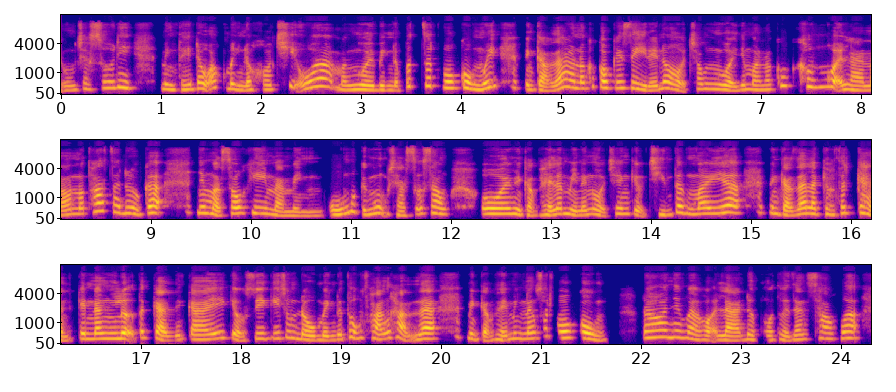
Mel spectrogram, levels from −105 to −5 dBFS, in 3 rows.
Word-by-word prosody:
uống 190 +2 -8
trà 245 +3 -9
sữa 290 +6 -4
đi, 305 -2 +2 0.3
mình 230 -2 -1
thấy 220 +1 -2
đầu 265 +3 +1
óc 295 +2 -2
mình 240 -5 -1
nó 195 - 0
khó 220 +1 -6
chịu 380 - -3
á, 360 0 +4
mà 205 - -5
người 215 -1 +3
mình 200 0 -2
nó 190 - -4
bứt 360 - -4
rứt 390 0 +1
vô 295 -1 +5
cùng 255 -7 +4
ấy. 320 +9 +2 0.3
Mình 215 - -2
cảm 195 -4 0
giác 335 - +2
là 320 - +2
nó 275 -2 +1
cứ 340 - -9
có 300 -2 +5
cái 290 0 -3
gì 270 -8 -1
đấy 190 0 -2
nó 290 - +3
ở 220 -6 -1
trong 245 0 -6
người 200 -5 +2
nhưng 215 +1 -4
mà 210 - -2
nó 215 +1 -5
cứ 400 - -1
không, 345 -2 -1
gọi 320 -2 +4
là, 205 -3 -1
nó 200 +3 0
nó 250 +1 -2
thoát 380 +4 +2
ra 315 - 0
được 275 -5 -1
á. 295 -2 +6 0.3
Nhưng 295 -2 0
mà 195 - +3
sau 270 +9 +3
khi 275 -1 -4
mà 205 -6 -2
mình 170 -1 -8
uống 220 +6 +1
một 355 - -1
cái 215 - -3
ngụm 275 +2 0
trà 205 -5 -5
sữa 180 +5 -5
xong, 270 -1 0 0.3
ôi, 255 0 +6
mình 240 -3 +1
cảm 200 -3 -3
thấy 200 -1 0
là 250 +2 +2
mình 225 -6 -1
đang 200 +3 -3
ở 225 - 0
trên, 255 -2 -4
kiểu, - - -3
9 215 -1 -5
tầng 280 -4 +2
mây 265 +2 +1
á! 315 -1 +5 0.3
Mình 275 - -3
cảm 200 -3 +2
giác 255 +3 +4
là, 260 - +3
kiểu, 250 -2 -6
rất 285 - -2
cả 295 - +1
những 180 - -11
cái 250 - +3
năng 255 +1 +2
lượng, 265 0 +7
tất 300 - -2
cả 200 - +6
những 205 - -7
cái, 230 +6 +1
kiểu, 175 - +1
suy 260 +8 -4
nghĩ 270 +1 -7
trong 295 -3 -5
đầu 210 -5 +3
mình 195 -1 -3
nó 225 - -2
thông 300 -3 -1
thoáng 250 -4 +2
hẳn 255 -8 0
ra. 255 +1 +8 0.3
Mình 250 -3 -2
cảm - - -1
thấy 200 -3 -2
mình 260 0 -6
năng 265 +1 0
suất 370 +6 -10
vô 300 0 +4
cùng. 245 -9 +5 0.4
Đó. 315 +2 +2
Nhưng 315 -1 -3
mà, 260 -5 0
gọi 200 -1 -2
là, 195 -2 +2
được 215 +1 -5
một 200 0 -6
thời 200 -4 -5
gian 225 +2 -5
sau 260 0 -4
á, 290 0 +2
250 Hz, 300 wpm, -20 LUFS, 210-290 Hz, 0.4 s, ra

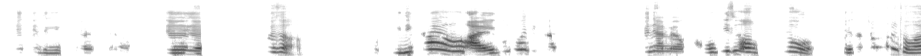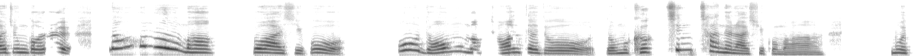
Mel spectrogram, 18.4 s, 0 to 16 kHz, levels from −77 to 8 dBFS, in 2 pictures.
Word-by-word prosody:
되게 475 - -23
능력자였어요. 195 -2 -7 1.3
네 185 - -5
예. - - +6 0.7
그래서. 270 -1 -1 1.0
그니까요. 325 - +5
알고 200 - +6
보니까. 430 +1 -4 1.0
왜냐면 165 - -3
거기서 275 +2 +2 0.3
또 300 - +1 0.3
제가 225 -1 -2
쪼끔 295 +11 -5
도와준 235 - +1
거를 225 -1 0 1.0
너무 415 +7 +7
막 240 -3 +1 0.3
좋아하시고 215 -2 +1 0.5
어 390 +2 +2
너무 255 +9 0
막 225 -4 -4 0.2
저한테도 190 - -2
너무 190 +4 -2
극 255 +4 -1
칭찬을 325 - -1
하시고 175 -2 -4
막 135 -1 -9 0.6
뭐 215 -1 -1
235 Hz, 210 characters per minute, -26 LUFS, 195-295 Hz, 1.3 s, 너무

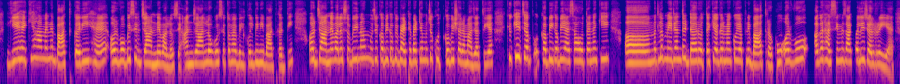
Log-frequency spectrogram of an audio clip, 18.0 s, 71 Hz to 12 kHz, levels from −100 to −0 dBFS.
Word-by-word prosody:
ये 285 +6 +4
है 325 - +6
कि 310 +3 -12
हाँ, 350 -1 +1
मैंने 335 0 -2
बात 235 +1 +2
करी 265 +3 +2
है 250 -1 +2 0.2
और 285 +2 +3
वो 295 +1 +1
भी 310 +3 -3
सिर्फ़ 315 -4 -4
जानने 250 -2 +2
वालों 215 -4 -3
से, 230 +1 -6
अनजान 250 +2 0
लोगों 270 -1 -1
से 275 +1 -8
तो 275 +1 -6
मैं 275 -1 -2
बिल्कुल 250 0 -6
भी 265 +2 -4
नहीं 265 0 -3
बात 215 -2 -1
करती 210 +7 -8 0.3
और 310 +1 +3
जानने 295 0 +6
वालो 310 0 +2
से 310 0 -5
भी 320 +3 0
ना 345 +1 -3
मुझे 320 -2 -6
कभी-कभी 315 0 -2
बैठे-बैठे 285 -1 +2
मुझे 310 +1 -6
ख़ुद 320 -1 -6
को 290 - 0
भी 305 - -2
शर्म 270 -4 -1
आ 240 - +1
जाती 230 +1 -4
है, 250 0 +4 0.3
क्योंकि 360 +3 +5
जब 340 -3 +4 0.2
कभी-कभी 310 +1 +1
ऐसा 295 0 0
होता 295 0 0
है 290 - 0
ना 310 - -3
कि 325 0 0 0.4
अ, 250 - +4 0.5
मतलब 310 +4 -4
मेरे 320 0 +4
अंदर 325 +2 0
डर 290 +1 +3
होता 275 -1 +1
है - - -3
कि 295 - 0
अगर 300 +1 +2
मैं 295 0 0
कोई 305 +1 -2
अपनी 295 0 -1
बात 240 +2 +3
रखूँ 245 +6 -4
और 290 - +1
वो 320 +3 -1 0.2
अगर 310 +5 0
हँसी-मज़ाक 290 0 +1
वाली 300 +2 +2
चल 270 -5 0
रही 240 -4 -2
है, - - -4
290 Hz, 240 wpm, -22 LUFS, 255-310 Hz, 0.5 s, है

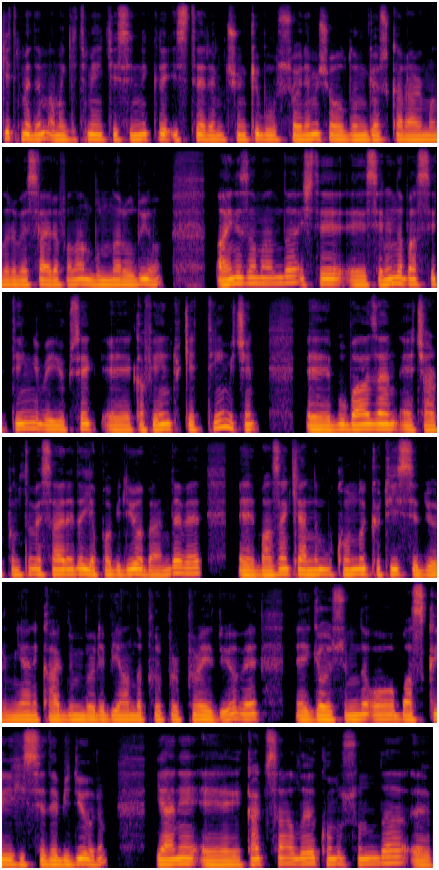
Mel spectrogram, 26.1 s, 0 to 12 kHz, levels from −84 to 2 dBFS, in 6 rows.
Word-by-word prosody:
gitmedim 125 -3 0
ama 105 0 0
gitmeyi 110 +2 -1
kesinlikle 115 +2 -2
isterim. 105 0 -1
Çünkü 110 +1 -2
bu 110 -1 -1
söylemiş 110 +2 0
olduğum 105 0 +1
göz 110 +1 -2
kararmaları 105 -1 0
vs. 105 +1 -2 0.3
falan 115 0 0
bunlar 105 +1 +1
oluyor. 110 +3 0 0.5
Aynı 115 +5 +4
zamanda, 135 +3 -2
işte, 120 +2 0
eee, 105 0 0
senin 105 +5 +1
de 135 -3 +1
bahsettiğin 120 +3 -1
gibi 110 -5 0
yüksek, 110 +4 -1
eee, 95 -1 -1
kafein 110 +5 +1
tükettiğim 120 +9 -2
için, 120 -2 -2 0.5
eee, 100 -1 +3
bu 110 +1 0
bazen, 120 +2 +4
eee, 100 -1 -2
çarpıntı 105 +4 -2
vs. 110 +1 -3 0.2
de 125 - +3
yapabiliyor 105 +1 +2
bende 110 +10 0
ve, 135 +1 -1 0.4
eee, 95 -2 +1
bazen 105 +5 +2
kendimi 115 0 +2
bu 110 - -9
konuda 115 +1 +1
kötü 110 +2 -3
hissediyorum. 95 -4 0
Yani 100 +1 +1
kalbim 100 +1 0
böyle 100 -1 0
bir 100 - +2
anda 100 +1 +1
pır 105 -1 -4
pır 105 -2 -3
pır 110 +1 -3
ediyor 105 +4 +1
ve, 120 +1 +1 0.4
eee, 95 0 +2
göğsümde 105 +3 +2
o 110 -1 0
baskıyı 110 +1 +1
hissedebiliyorum. 110 +2 +1 0.5
Yani, 115 +2 +4 0.2
eee, 105 0 +1
kalp 120 +2 -1
sağlığı 130 -1 0
konusunda, 125 +4 -2
eee, 100 -1 -1
110 Hz, 150 wpm, -23 LUFS, 105-120 Hz, 0.5 s, Aynı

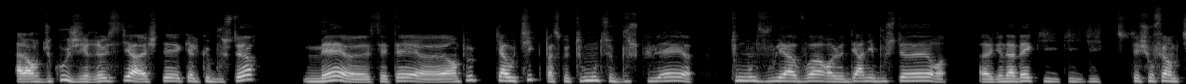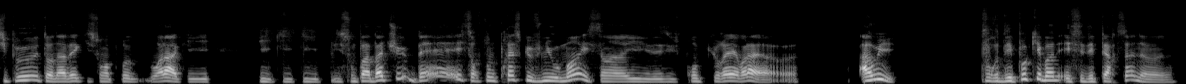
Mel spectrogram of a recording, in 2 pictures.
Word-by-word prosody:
Alors, 130 +1 +6
du 130 +3 -8
coup, 210 +9 -1
j'ai 135 -6 -1
réussi 150 +7 -1
à - - +9
acheter 145 +4 +1
quelques 150 -1 -3
boosters, 175 - +1 0.4
mais 145 +8 +4
heu, 120 -2 +2
c'était, 150 +6 0
heu, 125 0 +4
un 130 +1 +2
peu 195 +9 -5 0.2
chaotique 175 +5 +3
parce 140 -2 -3
que 145 - -6
tout 145 +5 -8
le 180 - +2
monde 180 -1 +1
se 155 - -7
bousculait, 150 +6 -3
heu, - - 0 0.4
tout - - -6
le 175 - 0
monde 175 0 0
voulait 150 +4 0
avoir 150 -1 +2
le 130 0 -2
dernier 150 +3 0
booster, 145 +4 -4 0.3
heu 130 - +1 0.4
heu, 125 - +3
il 120 - -7
y 135 - -1
en - - -3
avait 155 +3 +4
qui 140 -5 -10
qui 130 -1 -11
qui 130 -1 -13
s'échauffaient 150 +2 -2
un 150 -3 +2
petit 145 +2 -9
peu, 195 +6 0
tu 160 - -6
en 145 - +2
avais 135 +2 +1
qui 145 -3 -19
sont 135 +1 -7
un - - -2
peu, 140 -3 -6
voilà, 135 +2 +4
qui 125 -1 -9 0.4
qui 130 -4 -7
qui 125 -1 -13
qui 125 -2 -10
ils 130 - -11
se - - -13
sont 140 - -7
pas 155 +1 +4
battus 190 - +2
mais 180 +2 -2
ils - - -3
s'en 165 -5 -5
sont 170 +2 -3
presque 210 +5 -3
venus 170 0 0
aux 160 - 0
mains, 205 +11 +2
ils 210 - -2
s'en 135 -3 -4
heu, 130 - -3
ii 125 -2 -6
se 120 - -25
procuraient 145 +2 0
voilà, 150 - +3
heu - - -10 0.7
ah - - +8
oui! 215 - +3 0.8
Pour 155 -2 -2
des 160 +3 +2
pokémons 230 -3 +2
et 140 - -2
c'est 135 - -8
des 140 +1 -2
personnes, 200 +8 -2
heu 110 -4 -6
145 Hz, 225 wpm, -23 LUFS, 130-165 Hz, 0.8 s, à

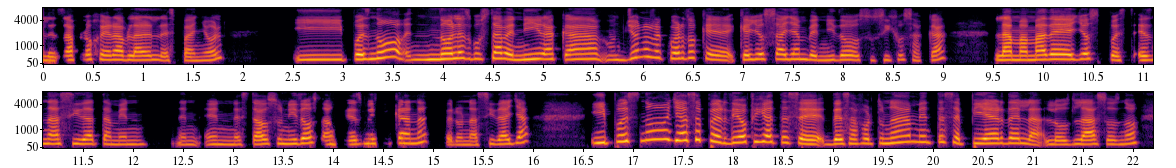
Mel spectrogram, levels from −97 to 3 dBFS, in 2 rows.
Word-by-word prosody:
les 200 -2 -5
da 225 +1 0
flojera 250 -1 -1
hablar 225 -1 +1
el 230 -1 -4
español 205 - -6 0.7
y, 245 0 -2
pues, 260 0 +7
no 340 +6 +3
no 255 +4 +5
les 320 -2 +2
gusta 285 +2 +1
venir 265 +1 +3
acá. 275 +1 0 0.2
Yo 315 +10 -2
no 400 - -2
recuerdo 330 -1 -1
que 245 -9 -2
que 240 - +2
ellos 270 +2 -2
hayan 265 0 0
venido, 230 0 -1
sus 205 -1 -19
hijos 240 +2 -11
acá. 225 - -7 0.5
La 230 0 +5
mamá 230 +2 +3
de 265 -1 +6
ellos, 280 +3 -1
pues, 215 -2 -3
es 220 +1 0
nacida 235 -1 -1
también 210 -1 -8 0.3
en 195 0 -12
en 200 0 -6
Estados 215 +4 -3
Unidos, 240 +4 +1
aunque 205 0 -6
es 220 +3 -8
mexicana, 255 +4 -2 0.2
pero 190 - -9
nacida 190 +4 -5
allá. 290 +9 -1 0.6
Y 285 +1 +3
pues, 360 +6 +1
no, 425 +2 -1 0.3
ya 415 0 +7
se 450 +2 +2
perdió, 315 - +3
fíjate, 325 -3 +1
se 245 -5 +3
desafortunadamente, 265 +8 0
se 275 -6 -2
pierde 260 +1 +2
la 220 -7 -3
los 200 0 -4
lazos, 220 -1 -1
¿no? 250 +6 -5
245 Hz, 155 wpm, -18 LUFS, 225-280 Hz, 0.7 s, pues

